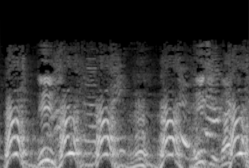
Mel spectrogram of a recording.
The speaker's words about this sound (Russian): … пытается успокоить разъяренную кавказскую овчарку.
